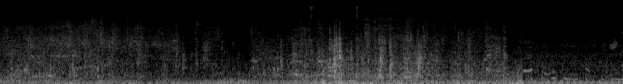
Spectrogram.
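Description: Low engine rumble and cabin noise of a 4x4 SUV crawling over a rough, overgrown dirt track, with a burst of clicks and rustles about three seconds in as the vehicle works over the rough ground.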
